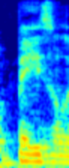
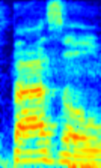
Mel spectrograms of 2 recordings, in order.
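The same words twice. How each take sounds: First: It is said in an American accent. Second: It is said in a British accent.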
